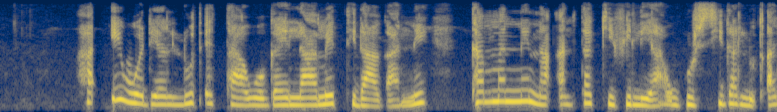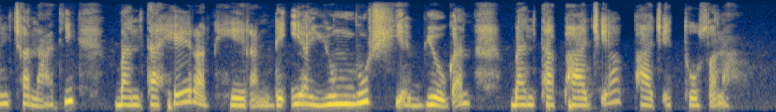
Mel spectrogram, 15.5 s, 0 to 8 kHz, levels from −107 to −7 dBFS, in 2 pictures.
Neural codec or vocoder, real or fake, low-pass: none; real; 7.2 kHz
